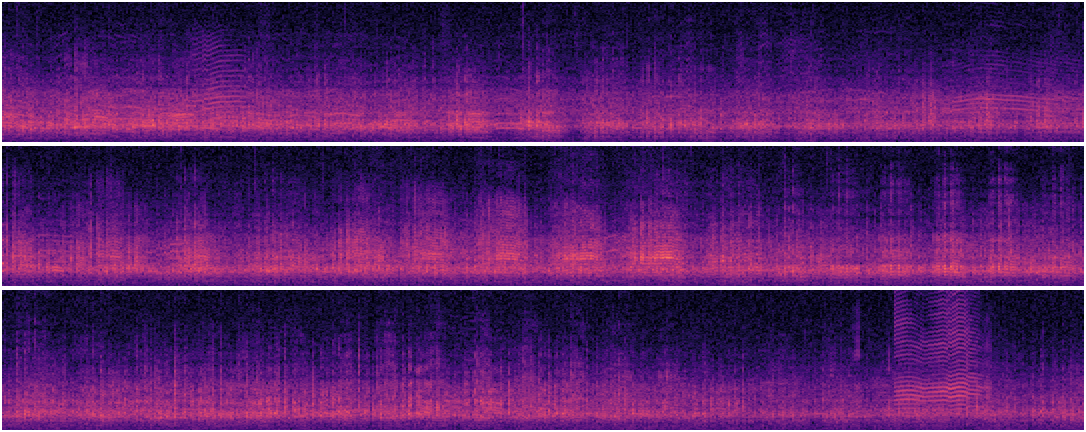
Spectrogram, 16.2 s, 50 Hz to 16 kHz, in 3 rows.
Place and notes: Bempton, UK - Gannet colony soundscape ...
Gannet colony soundscape ... RSPB Bempton Cliffs ... gannet calls and flight calls ... kittiwake calls ... lavalier mics in parabolic reflector ... warm ... sunny morning ...
Bridlington, UK, 22 July 2016, ~07:00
